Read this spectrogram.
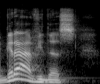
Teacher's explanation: Grávidas, a gente tem como sílaba tônica pra gente aqui a antepenúltima. E quando a nossa sílaba tônica é a antepenúltima, isso significa que essa palavra é uma palavra proparoxítona.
